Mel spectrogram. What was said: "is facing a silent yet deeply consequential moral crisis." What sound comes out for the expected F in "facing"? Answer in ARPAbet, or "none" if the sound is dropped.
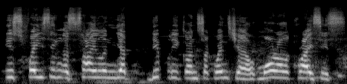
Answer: F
